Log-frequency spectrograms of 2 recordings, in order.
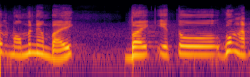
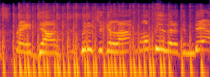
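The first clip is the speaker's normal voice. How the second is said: excited call; 5 semitones higher than usual. Real, not acted. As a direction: ride the action. Caster calling live gunfight.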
